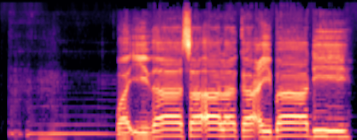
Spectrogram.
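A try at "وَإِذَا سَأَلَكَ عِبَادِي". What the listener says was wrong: Nah, perhatikan itu. Ibadi. Kenapa antum panjangkan? Berarti apa yang setelahnya itu? Iya, walaupun dari titiknya. Tapi karena dia tidak berharokat, sebelumnya kasroh. Maka pastikan dia ya. Nah ini, jangan antum kira itu alif bengkok. Ini kan, ibadiyah. Kecuali kalau dia diharokati baru. Baru kita baca ibadiyah.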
